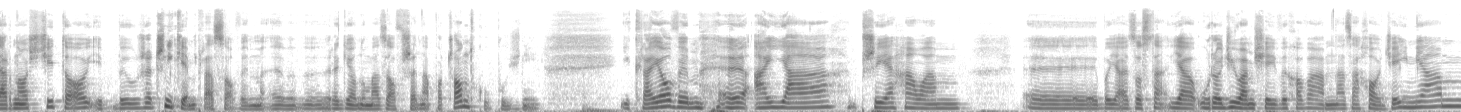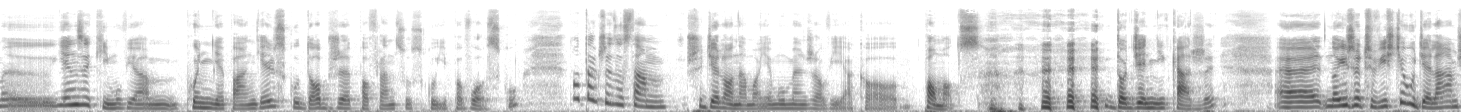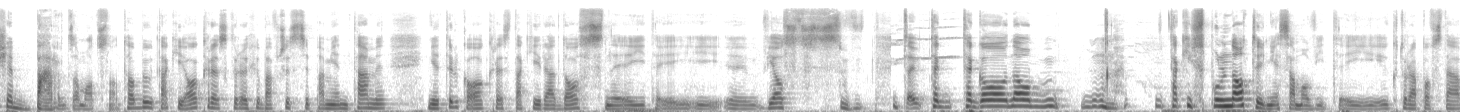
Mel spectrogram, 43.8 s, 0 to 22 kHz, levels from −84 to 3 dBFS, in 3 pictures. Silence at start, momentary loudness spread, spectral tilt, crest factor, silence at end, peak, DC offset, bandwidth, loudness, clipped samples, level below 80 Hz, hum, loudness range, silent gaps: 0 s; 14 LU; -4.5 dB/octave; 24 dB; 0 s; -10 dBFS; under 0.1%; 16 kHz; -32 LUFS; under 0.1%; -50 dBFS; none; 7 LU; none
